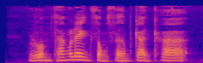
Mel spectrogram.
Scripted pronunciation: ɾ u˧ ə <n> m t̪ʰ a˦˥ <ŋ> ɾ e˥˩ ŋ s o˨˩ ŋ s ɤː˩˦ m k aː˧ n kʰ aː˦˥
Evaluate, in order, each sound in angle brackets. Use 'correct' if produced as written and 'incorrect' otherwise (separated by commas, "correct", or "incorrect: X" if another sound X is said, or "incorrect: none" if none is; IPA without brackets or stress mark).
incorrect: none, correct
